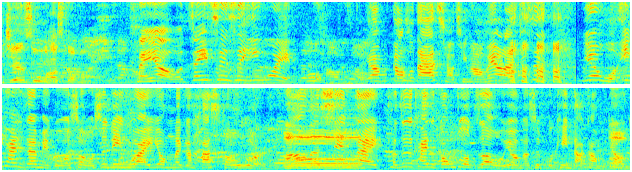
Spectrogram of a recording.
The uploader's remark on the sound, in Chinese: 本集白噪音指數：北風級 4/5。錄音地點：Heritage Bakery & Cafe。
